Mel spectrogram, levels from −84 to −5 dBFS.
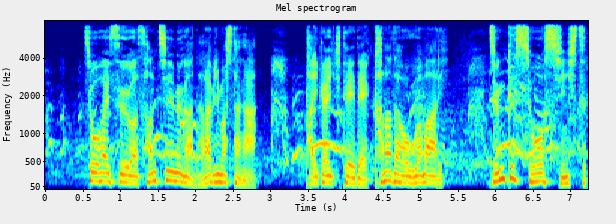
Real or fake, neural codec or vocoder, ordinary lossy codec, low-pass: real; none; none; 7.2 kHz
